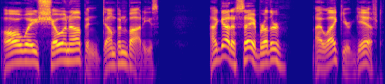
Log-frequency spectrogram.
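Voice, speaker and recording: Guy doing a gruff biker boss voice for an audiobook, loud and blunt, bit low, dry sound. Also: lively intonation, moderate pace, dry recording. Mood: amused. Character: gruff commanding male biker club president. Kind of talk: audiobook character voice.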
